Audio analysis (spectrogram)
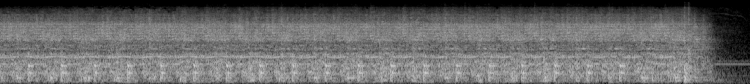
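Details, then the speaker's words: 1964 Ford Custom 500 289 V8, freed from seizure after decades abandoned: fast, fairly even whirring cranking about three beats a second with hissy edge, never catches; lifters and pushrods move but one valve stuck open; compression later 0 psi on cylinders 4 and 6. "Well, that's good. All the uh lifters are going up and down. All the push rods are all the push rods are moving up and down."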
